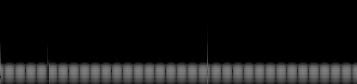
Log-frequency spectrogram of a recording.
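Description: Binaural-beat tone: a steady low hum whose loudness pulses evenly about five times a second.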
